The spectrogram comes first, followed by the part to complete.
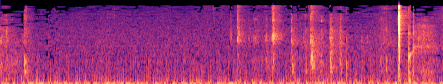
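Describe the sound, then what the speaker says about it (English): A few light keystrokes tap on a computer keyboard, faint and close in a quiet room, ending with one sharper click. "So I'm going to type first name,"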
